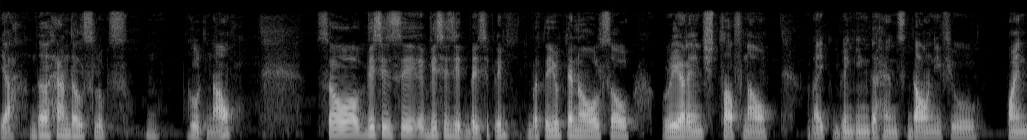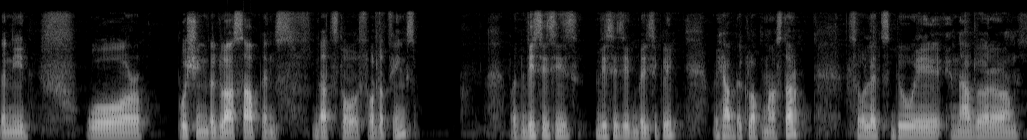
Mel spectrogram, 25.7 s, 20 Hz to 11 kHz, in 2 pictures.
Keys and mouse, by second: 1.6 click, 5.3-6.4 drag, 8.1-9.4 drag, 10.4-11.5 middle drag, 11.5 click, 12.4 middle click, 13.5-14.7 drag, 15.6 click, 19.4 click, 21.8 click, 23.5 shift+a.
